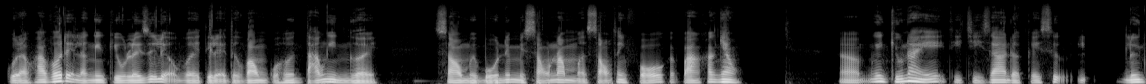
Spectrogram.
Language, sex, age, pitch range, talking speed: Vietnamese, male, 20-39, 85-110 Hz, 220 wpm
